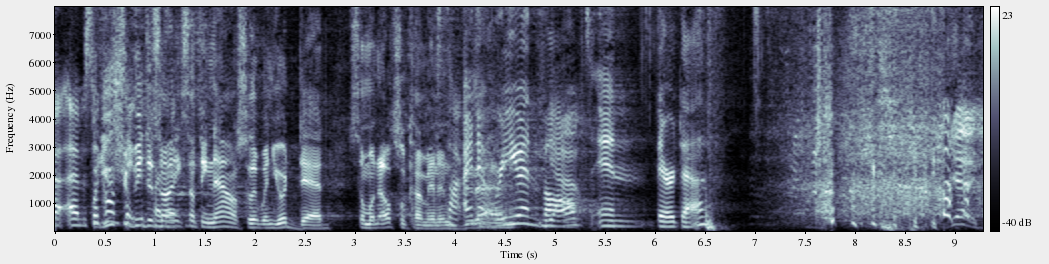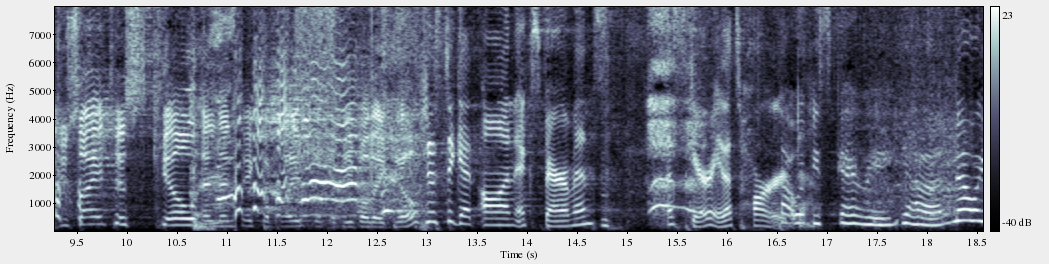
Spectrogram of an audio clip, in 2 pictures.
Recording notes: Recorded live at the Beacon Theatre in NYC.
